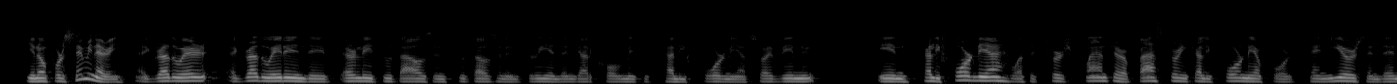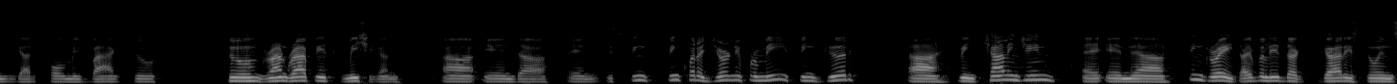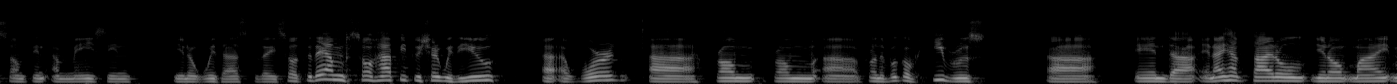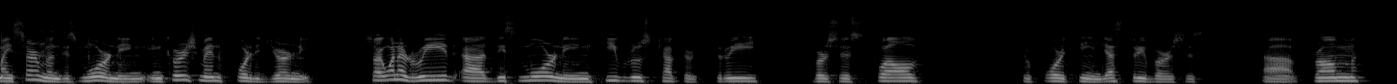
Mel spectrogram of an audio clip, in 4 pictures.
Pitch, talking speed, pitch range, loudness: 145 Hz, 155 wpm, 130-165 Hz, -38 LUFS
